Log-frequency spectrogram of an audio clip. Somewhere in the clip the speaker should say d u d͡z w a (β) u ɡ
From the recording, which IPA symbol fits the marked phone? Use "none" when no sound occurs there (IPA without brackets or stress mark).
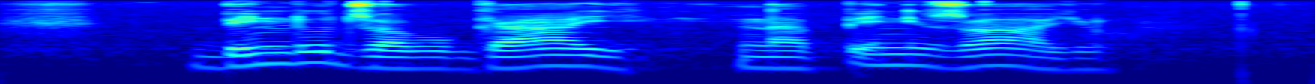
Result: β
